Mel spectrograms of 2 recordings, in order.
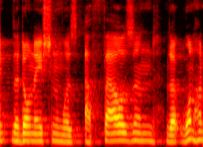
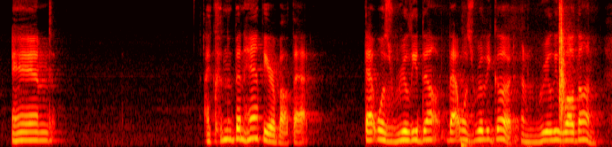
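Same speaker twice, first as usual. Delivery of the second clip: voice choking up a little with emotion. Remembering a charity donation total, choking up a little. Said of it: "I'm choking up a little bit".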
